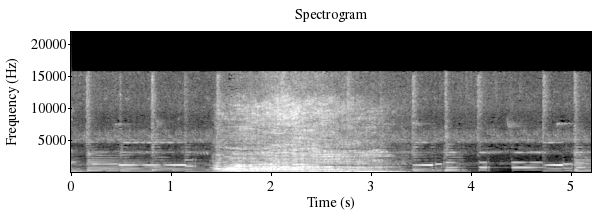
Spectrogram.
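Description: A tiger roaring once, a single long roar of about two seconds starting about a second and a half in, over light background music.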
